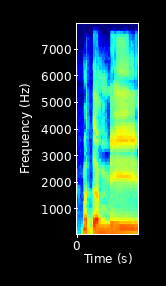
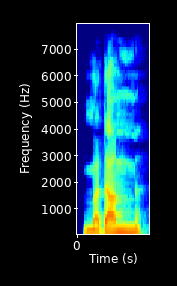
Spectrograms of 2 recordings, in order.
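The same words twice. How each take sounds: First: A vowel sound is added after the final M. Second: The word ends sharply on the final M. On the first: The speaker calls it wrong. "o pessoal acha que tem que pôr E no final das coisas" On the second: The speaker calls it right. "A gente vai parar a pronúncia na letra anterior"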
